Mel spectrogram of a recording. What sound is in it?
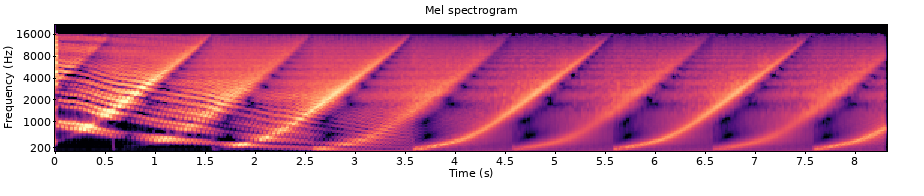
These samples come from a Gakken SX-150, a small analogue synthesizer kit that was released in Japan 2008 as part of the Gakken hobby magazine series. The synth became very popular also outside of Japan, mainly because it's a low-cost analogue synth with a great sound that offers lots of possibilities for circuit benders.
analog, electronic, gakken, hardware, japan, kit, noise, sound, sx-150, synth, toy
